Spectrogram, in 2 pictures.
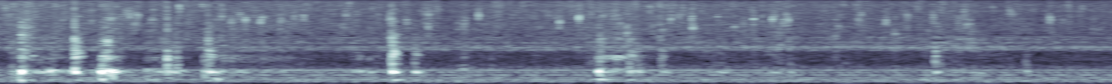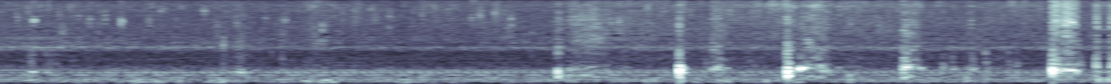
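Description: Chopped onions and green chillies sizzling in hot oil in a kadai, with a spatula clicking and scraping against the pan now and then, more often near the end.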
